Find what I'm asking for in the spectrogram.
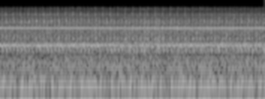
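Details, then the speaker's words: Vehicle with a crank-no-start, fuel pump running off a hot-wired lead, injectors pulsing: steady, even low rumble at idle with no stumbles or misfire; engine running smoothly. No-fuel fault later traced to the fuel pump relay. "know if you guys see that fuel coming out of the injectors it's running pretty good it's not really misfiring at all so we're good there"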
